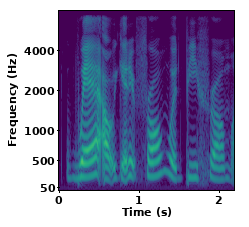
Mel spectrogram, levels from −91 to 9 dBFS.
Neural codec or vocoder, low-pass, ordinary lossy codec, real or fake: none; 7.2 kHz; none; real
